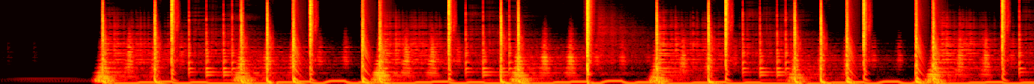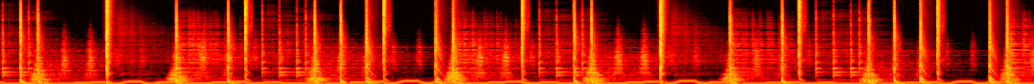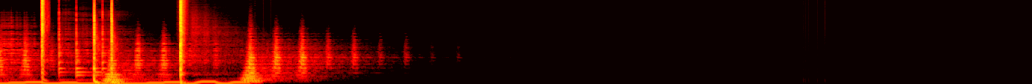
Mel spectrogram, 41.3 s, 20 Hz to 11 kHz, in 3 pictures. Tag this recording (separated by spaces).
130bpm 2652 bass bassloop beat delay drum drumloop filter loop lowpass minimal percussion reverb subbass synthesizer techno wobble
